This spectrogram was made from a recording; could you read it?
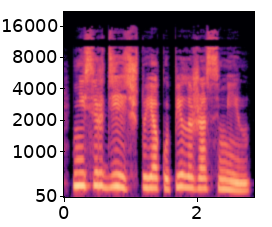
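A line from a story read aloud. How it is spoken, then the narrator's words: Unhappy voice. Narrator (Russian): несчастным голосом проговорила Энсли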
